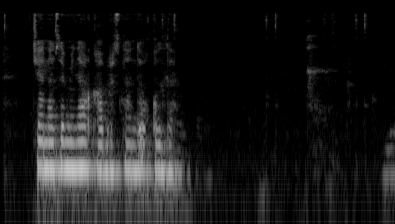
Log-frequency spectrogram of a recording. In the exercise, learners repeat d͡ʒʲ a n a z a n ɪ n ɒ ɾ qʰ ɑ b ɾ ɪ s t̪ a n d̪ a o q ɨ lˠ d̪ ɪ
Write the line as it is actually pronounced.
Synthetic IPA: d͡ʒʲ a n a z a m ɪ n ɒ ɾ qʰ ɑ b ɾ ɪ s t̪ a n d̪ a o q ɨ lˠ d̪ ɪ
